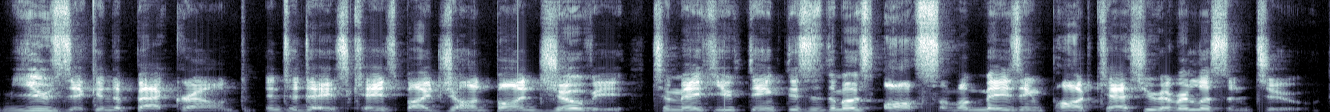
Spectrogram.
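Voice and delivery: mock, put-on, extremely deep voice. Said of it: "spoken in an extremely deep voice".

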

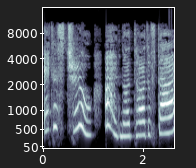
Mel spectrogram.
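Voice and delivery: joyful cry, high pitched and very loud. The narrator reads the wife's reply to her husband's suggestion, crying out with joy. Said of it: "She was a pretty charming young lady, born as if through an error of fate into a family of office workers. The sight of her husband, a petty clerk in the Board of Education, awakened in her sad regret".

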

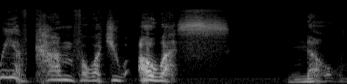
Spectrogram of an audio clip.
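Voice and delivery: high, ringing, echoing otherworldly creature voice. Voicing a creature speaking to a player's character: echoing otherworldly voice. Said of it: "You're echoing from the ethereal plane".

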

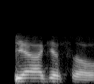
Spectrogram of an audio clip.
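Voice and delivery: beaten-down, resigned, defeated, dejected tone. Asked if he's ready to get her on the phone, answering defeated. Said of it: "you sound so defeated".

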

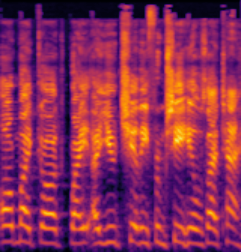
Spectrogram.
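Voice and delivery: plain

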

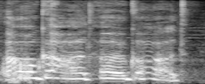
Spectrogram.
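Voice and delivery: very high, shrill, slow, drawn-out, desperate panicked scream. Narrating a British man in a crashing plane: acting out a scream. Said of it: "E ele fica gritando".

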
